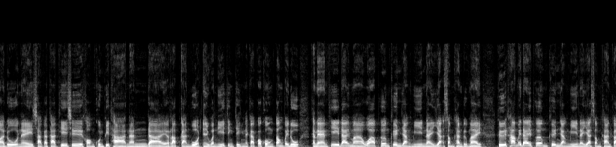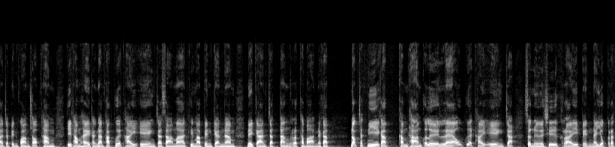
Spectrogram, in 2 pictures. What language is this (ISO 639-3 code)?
tha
